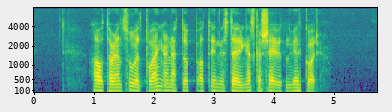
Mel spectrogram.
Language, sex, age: Norwegian, male, 23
